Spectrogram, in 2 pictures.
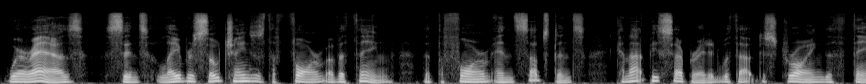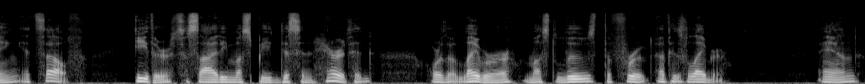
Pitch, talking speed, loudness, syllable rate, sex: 120 Hz, 135 wpm, -19 LUFS, 4.3 syllables/s, male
